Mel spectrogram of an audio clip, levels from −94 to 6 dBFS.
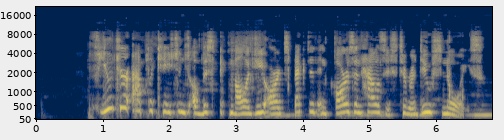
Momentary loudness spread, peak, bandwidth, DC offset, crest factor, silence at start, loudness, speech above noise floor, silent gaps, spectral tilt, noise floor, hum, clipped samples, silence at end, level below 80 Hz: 6 LU; 0 dBFS; 9.4 kHz; under 0.1%; 14 dB; 0.8 s; -15 LUFS; 66 dB; none; -3.5 dB/octave; -81 dBFS; none; under 0.1%; 0 s; -60 dBFS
